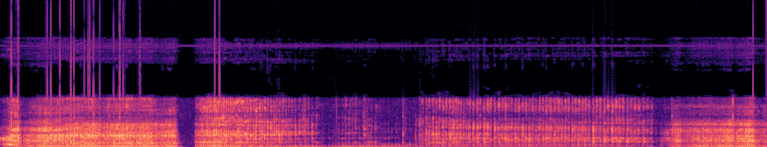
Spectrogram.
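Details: Tiger roaring loudly in harsh, rasping bursts rich in overtones, broken by short breaks near the start and end.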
